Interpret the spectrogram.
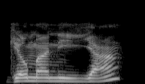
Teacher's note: Germania, emphasis on the last syllable, a female German person.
